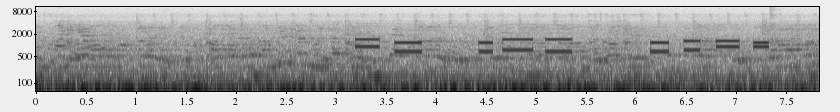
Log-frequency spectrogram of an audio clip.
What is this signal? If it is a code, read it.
DTMF, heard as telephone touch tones, dialled by hand, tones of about 220 ms, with street noise. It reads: #1 163 150*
